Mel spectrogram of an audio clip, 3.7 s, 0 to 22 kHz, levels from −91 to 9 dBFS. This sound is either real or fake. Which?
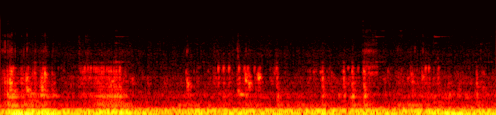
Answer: real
